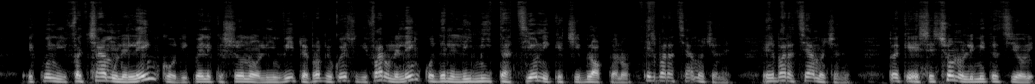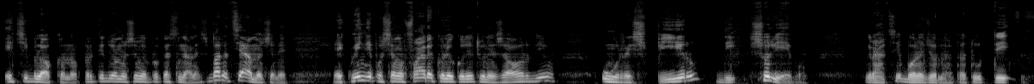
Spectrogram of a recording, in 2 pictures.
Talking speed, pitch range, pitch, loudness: 170 wpm, 115-160 Hz, 130 Hz, -25 LUFS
